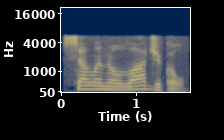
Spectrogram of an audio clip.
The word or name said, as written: selenological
